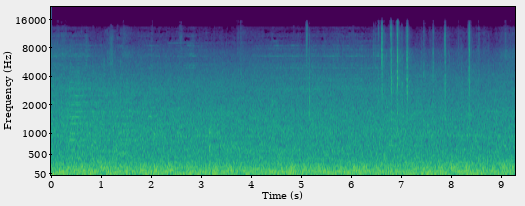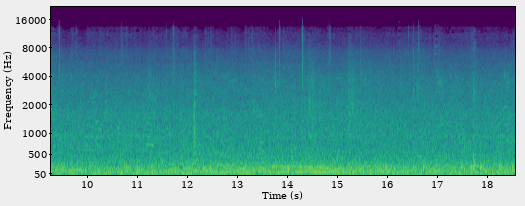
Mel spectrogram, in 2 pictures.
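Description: Traffic rumbles steadily through a busy city street outdoors.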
